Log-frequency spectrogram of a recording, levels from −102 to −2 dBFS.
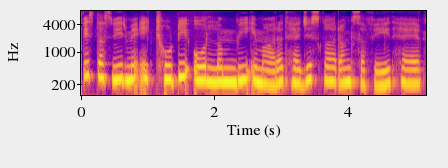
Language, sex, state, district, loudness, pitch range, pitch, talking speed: Hindi, female, Uttar Pradesh, Lalitpur, -13 LUFS, 220-260 Hz, 235 Hz, 150 wpm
